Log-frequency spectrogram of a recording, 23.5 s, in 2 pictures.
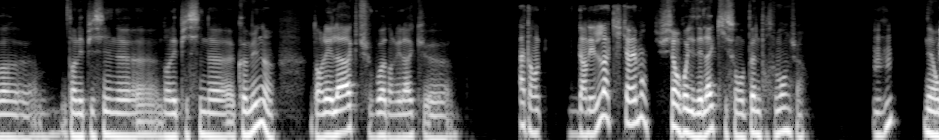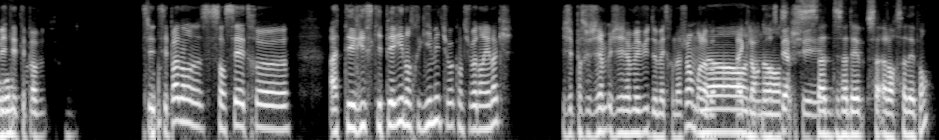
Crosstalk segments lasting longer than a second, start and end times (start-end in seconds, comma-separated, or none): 20.4-22.1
